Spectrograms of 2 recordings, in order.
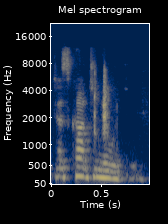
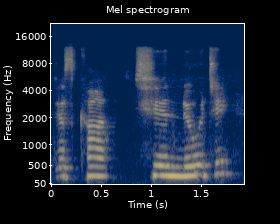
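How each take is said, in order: First: "Discontinuity" run together as dis-con-tuh-NU-i-ty; whole word "Discontinuity", weak "tuh" in the middle; reduced to schwa. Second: Slow "discontinuity", with "tin" set apart; "discontinuity" as dis-con... TIN-uity, drawn out; pointing out second I. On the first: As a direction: say "Discontinuity" smoothly with the second I as uh. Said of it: "the sound is reduced to a schwa". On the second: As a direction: pause before the second I syllable in "discontinuity". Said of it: "the second I". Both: Shown as a demonstration.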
